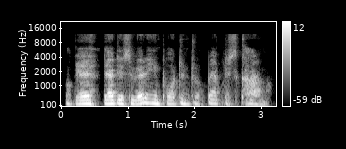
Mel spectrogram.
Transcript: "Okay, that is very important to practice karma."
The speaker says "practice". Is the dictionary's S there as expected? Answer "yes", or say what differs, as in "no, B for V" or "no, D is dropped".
yes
